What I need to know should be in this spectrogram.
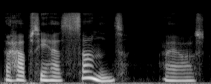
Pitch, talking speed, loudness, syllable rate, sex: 195 Hz, 170 wpm, -18 LUFS, 4.9 syllables/s, female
